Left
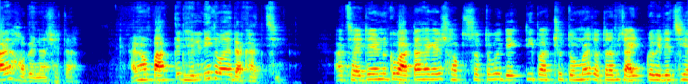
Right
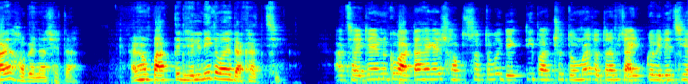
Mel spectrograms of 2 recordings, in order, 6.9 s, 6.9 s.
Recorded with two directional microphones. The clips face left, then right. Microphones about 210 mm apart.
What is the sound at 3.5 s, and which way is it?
Speech, 50° left (ahead or behind).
